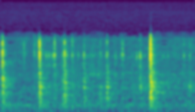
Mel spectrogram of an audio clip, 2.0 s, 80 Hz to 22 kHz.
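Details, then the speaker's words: 2018 RadRover electric fat bike, adjusting rear derailleur limit and cable tension: quiet uneven clicks as the chain hesitates and struggles to climb to the next cog until the adjuster is turned; derailleur out of adjustment. "trying to switch up to the next gear so let me see if I can if I can just loosen this or tighten this sounds like it's struggling still struggling there we go"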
